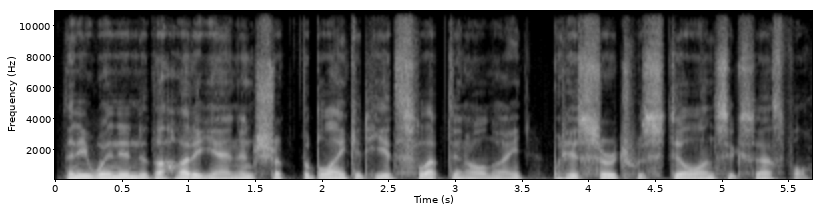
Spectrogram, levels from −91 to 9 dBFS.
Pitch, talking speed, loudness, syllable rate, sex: 85 Hz, 245 wpm, -17 LUFS, 5.6 syllables/s, male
